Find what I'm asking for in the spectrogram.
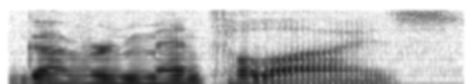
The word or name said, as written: governmentalize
